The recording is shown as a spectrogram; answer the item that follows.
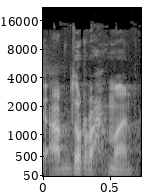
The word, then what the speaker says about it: Abdulrahman: because it is Arabic name, so I say Abdulrahman, and they were like Abdulrahman.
